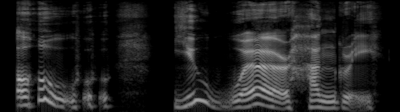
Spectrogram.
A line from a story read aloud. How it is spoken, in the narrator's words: she laughed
